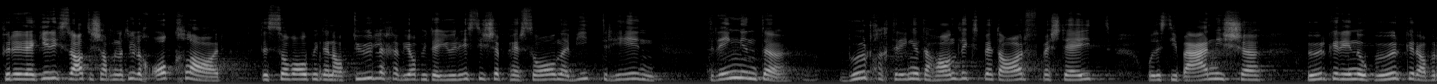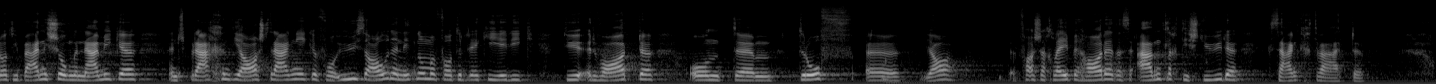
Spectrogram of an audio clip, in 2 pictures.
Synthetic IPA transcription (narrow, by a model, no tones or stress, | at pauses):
fʏɾəɾɛɡiːəɾɪksrɑːt̪ɪʃɑbəɾnɑt̪yːɾləχokʰlɑːɾ | d̥ɑsːovɔwbɪdənɑt̪yːɾlɪχəviobɪdəjuɾɪstiʃəpʰɛɾsoːnəvitəɾhɪn | d̥rɪŋːəndə | vʏɾkʰləχd̥ɾɪŋːəndəɦɑnd̪lɪksb̥ɛdɑɾfb̥ɛʃtɛɪt | ʊd̥ɑsd̥ibæːɾniʃə | b̥ʏɾɡəɾɪnːəʊbʏɾɡəɾɑbəɾɔdibæːɾniʃəʊŋəɾnæmiɡəɛntt͡ʃpɾæχəndiɑːʃtɾæŋːiɡəfɔyːsɑwnənɪdnʊməfɔdərːɛɡiəɾiɡ | tyəʔæɾvɑːrtə | ʔʊntɛmd̥ɾʊfɛjɑː | fɑʃəχlɛɪbɛɦɑːɾədɑsʔæntləχd̥iʃtyːɾəksæŋkχtvæːrd̥ə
